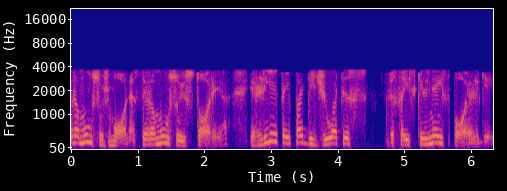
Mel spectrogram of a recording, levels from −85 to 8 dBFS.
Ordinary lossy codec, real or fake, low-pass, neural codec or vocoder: MP3, 32 kbps; real; 3.6 kHz; none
